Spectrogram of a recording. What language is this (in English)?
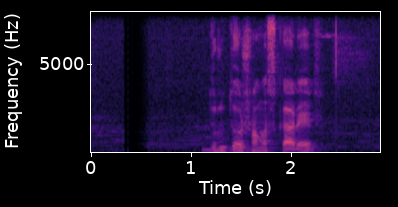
Bangla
